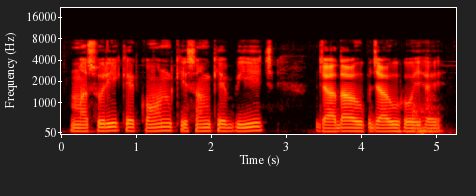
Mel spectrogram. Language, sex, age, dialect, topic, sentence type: Magahi, male, 18-24, Southern, agriculture, question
